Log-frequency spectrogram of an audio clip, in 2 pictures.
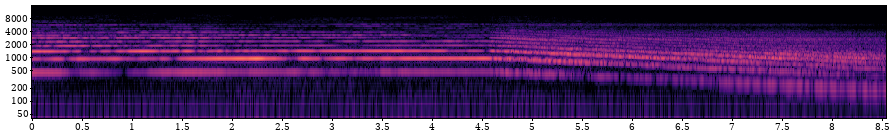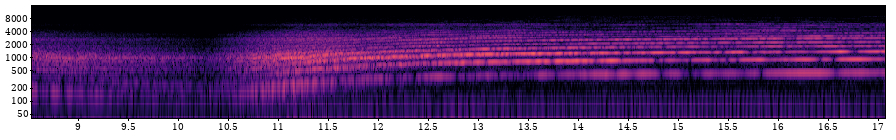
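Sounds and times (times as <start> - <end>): mechanical siren winding down: 6.3 - 17.0.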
